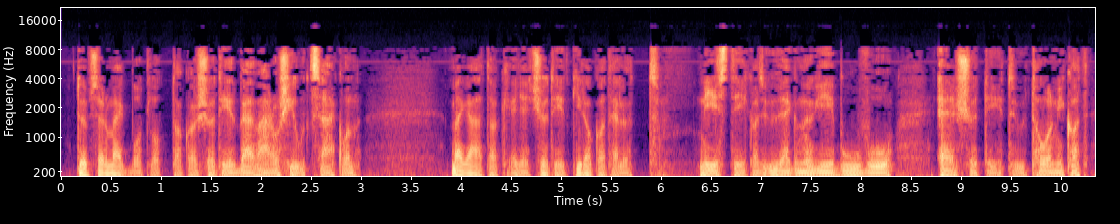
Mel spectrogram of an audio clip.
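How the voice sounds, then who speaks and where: Deep husky guy reading a short story, calm measured pace, dry close sound. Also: no echo. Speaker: audiobook reader. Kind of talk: scripted narration of a short story.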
